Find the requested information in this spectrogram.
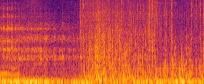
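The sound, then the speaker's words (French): A sound effect of stone statues collapsing breaks in abruptly as a low, rumbling crash of booms and rubble that stays loud and dense until the end. “Oh non, toutes les statues se sont écroulées.”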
